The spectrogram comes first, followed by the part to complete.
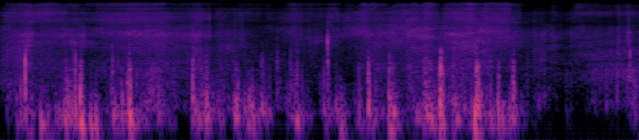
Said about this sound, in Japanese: コピー用紙もいい音する。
